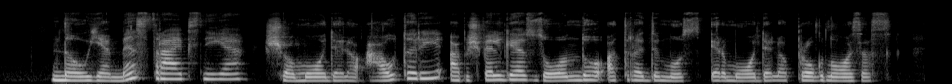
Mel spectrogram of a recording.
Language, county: Lithuanian, Klaipėda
